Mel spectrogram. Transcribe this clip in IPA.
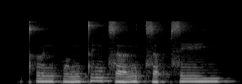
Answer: t̪ʰ ɵ˧ n p ʊ˨˥ ŋ t̪ ɪ˥ ŋ t͡s ɐ˨˥ ŋ t͡s ɐ˨ p̚ s e˥ j

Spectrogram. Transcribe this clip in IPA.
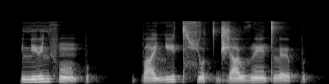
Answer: lʲ ɨ lʲ f õ p | p a ʎ i t ɕ o t d͡ʒ a u̯ ð ẽ t l ɘ p

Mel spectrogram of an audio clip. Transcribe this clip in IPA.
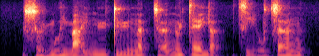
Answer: s ɵ˨˧ ɥ m uː˧ j m aː˨˧ j ŋ yː˧ t̪ yː˥ n̪ ɐ˨˥ k̚ s œː˨˧ n̪ ɵ˥ ɥ t̪ ɛː˥ j ɐ˧ k̚ | t͡s iː˨˧ w t͡s ɐ˥ ŋ

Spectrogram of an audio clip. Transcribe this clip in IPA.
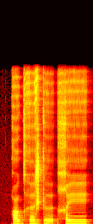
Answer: q u ɡ h ɜ z ʈ ə | χ e

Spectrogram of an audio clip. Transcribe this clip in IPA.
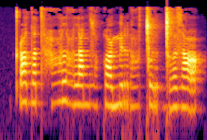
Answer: kʼ ə˞ dˤ ɛ t h ɑ̤ l ɑ̤ l ɑ n zˤ ṳ qʷ ə˞ mʲ ʌ r ɽ ɑ̤ ǀ ʊ r ɡ͡ǀ ʌ z ɑ

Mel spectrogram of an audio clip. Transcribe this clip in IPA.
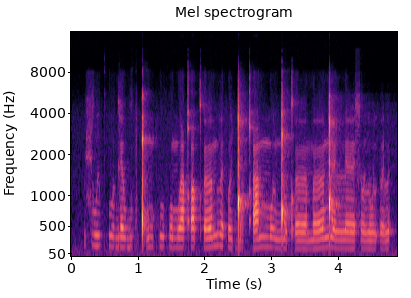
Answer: ɕ u i̯ kʷʰ əː ɡ ɛ u̯ ɡ u f ǃʼ u m f u f o m o i̯ qʼ u kʼ œː m v ɛ f ə i̯ ɡ͡ǃ ɤ qʼ ɛ mː o l ŋ͡ǃ o kʼ œː m œː ŋ͡ǃ ɛ lː ɛː s ɤ l o l ʔ ə l

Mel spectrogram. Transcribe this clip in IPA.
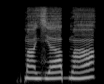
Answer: k͡p ã zʲ a b ã

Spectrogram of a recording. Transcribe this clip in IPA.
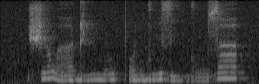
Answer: ʃ ɪ˧˥ lˠ a˩˧ ɖ i˩˧ n̪ o˧˥ pʼ ɔ˧ nʲ ɡ w ɪ˧˥ z i˩ ɡ o˩ z a˥

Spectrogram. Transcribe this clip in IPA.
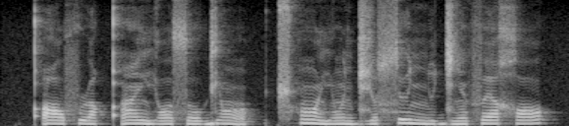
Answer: qʼ ɔ f ɹ ʊ qʼ ẽ j ɔ s o ɡ j ɔ̃ | ʈ͡ʂʰ ɔ̃ j õ d͡ʑ ʊ ɬ ɨ ɲ ɵ d͡ʑ ẽ f ɛ χ ɔ

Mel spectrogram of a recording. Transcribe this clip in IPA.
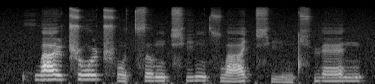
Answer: x w a˥ ɪ̯ ʈ͡ʂ o˥ ʊ̯ ʈ͡ʂʰ o˨ ʊ̯ t͡s ɤ˥ ŋ t͡ɕʰ i˥ ŋ t͡s w ä˧˥ t͡ɕʰ i˨˩ n t͡ɕʰ ɥ ɛ˥ n

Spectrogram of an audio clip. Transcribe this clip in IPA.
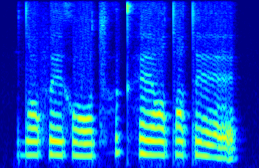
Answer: dˤ əː f ɛː x ɔː t͡sʰ ə kʰ ɛː tˤ œ t ɛː

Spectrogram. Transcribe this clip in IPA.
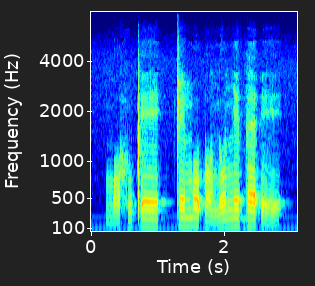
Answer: m ɔ˩ h u˥ pʼ e˥ | ʈ e˥ m o˥ ʔ ɔ˩ n o˥ n e˥ b ɛ˥ ʔ e˩

